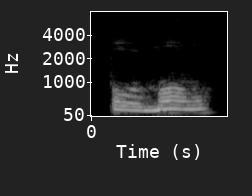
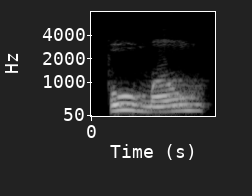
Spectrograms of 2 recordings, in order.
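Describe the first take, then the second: First: Pulmón ending in a plain "on"; Spanish -on ending. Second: Pulmón pitched up, ending in nasal "aun"; Portuguese nasal -ão. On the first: Teacher lists Spanish examples, pulmón ending in "on". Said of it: "en español en on". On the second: Teacher models Portuguese singular, Pulmón ending in nasal "aun". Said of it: "terminan en aun en portugués". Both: Shown as a demonstration.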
